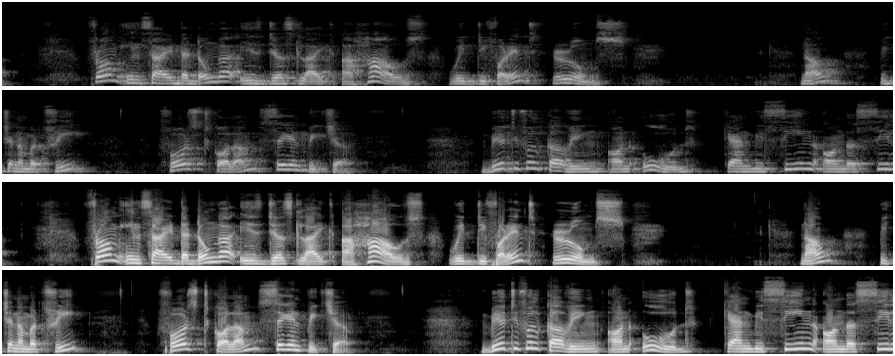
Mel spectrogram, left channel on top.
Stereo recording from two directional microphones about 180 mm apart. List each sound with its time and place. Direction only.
0.4 s speech: 45° right (ahead or behind)
7.6 s a sound: 45° right (ahead or behind)
8.7 s speech: 45° right (ahead or behind)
